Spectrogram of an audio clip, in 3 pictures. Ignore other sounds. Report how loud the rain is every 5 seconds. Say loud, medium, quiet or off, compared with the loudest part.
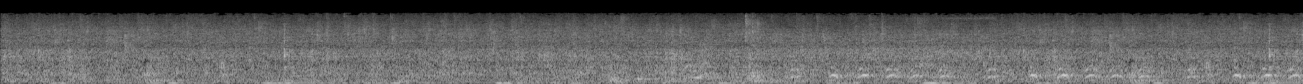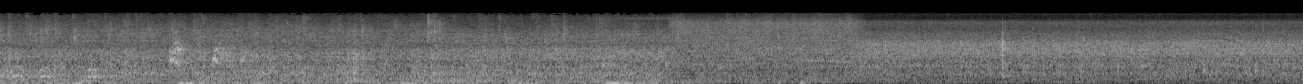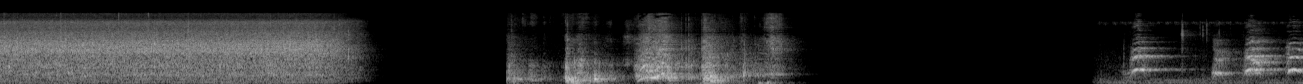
loud, loud, loud, loud, loud, loud, off, off.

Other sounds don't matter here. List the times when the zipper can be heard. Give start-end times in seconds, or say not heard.
5.5-7.7, 31.1-33.9.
